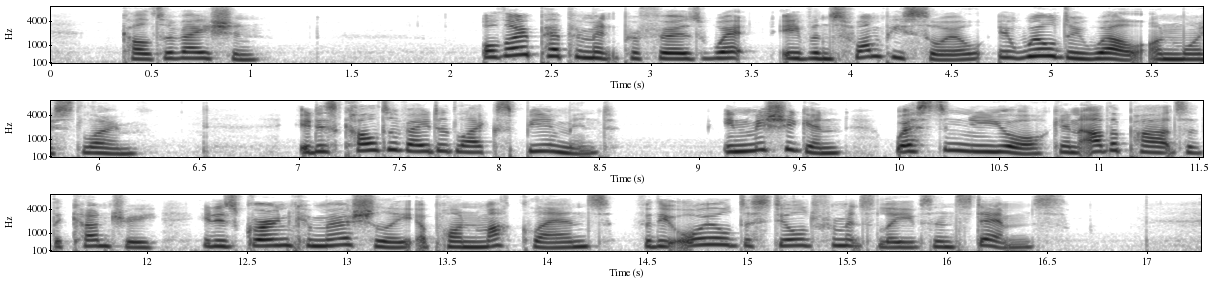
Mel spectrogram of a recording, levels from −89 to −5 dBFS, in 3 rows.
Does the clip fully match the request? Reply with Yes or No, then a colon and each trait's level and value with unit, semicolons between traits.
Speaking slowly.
No: average, 165 wpm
